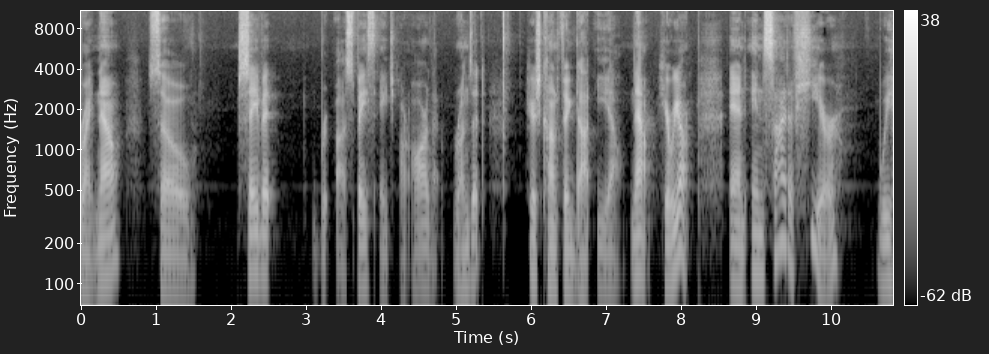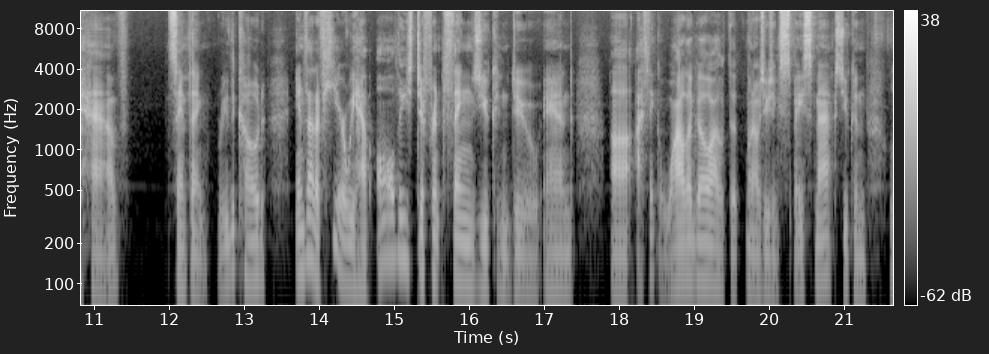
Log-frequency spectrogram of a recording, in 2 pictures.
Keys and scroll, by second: 5.6 Return.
